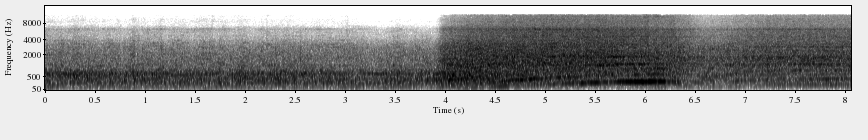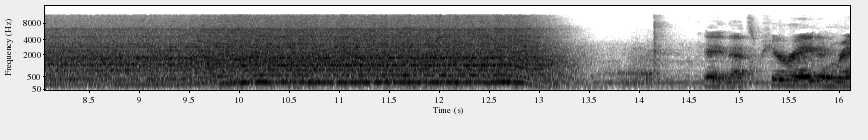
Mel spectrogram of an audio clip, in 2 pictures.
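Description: Countertop blender pureeing bananas with lemon juice, sugar, water and salt. It runs steadily at a lower speed, jumps to high speed about four seconds in with a rising whine as it spins up, dips briefly, runs on at high speed and cuts off a few seconds before the end.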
